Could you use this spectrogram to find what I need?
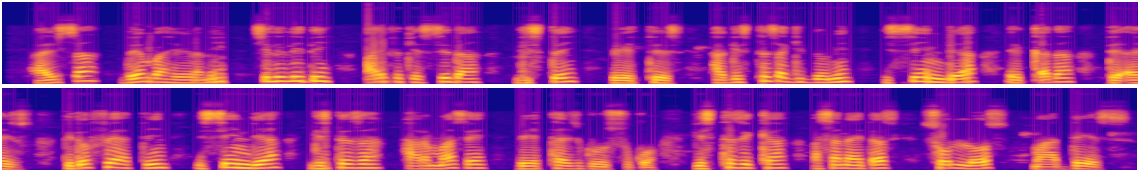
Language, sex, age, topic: Gamo, male, 25-35, agriculture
